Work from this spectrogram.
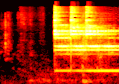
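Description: A shame bell sound effect, a single bright ringing clang that starts abruptly and rings on sustained and loud, alone with no talking.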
